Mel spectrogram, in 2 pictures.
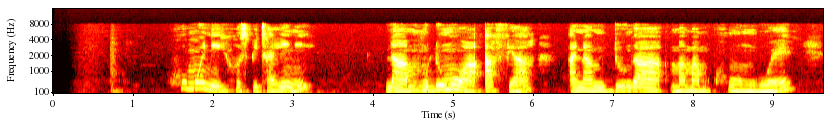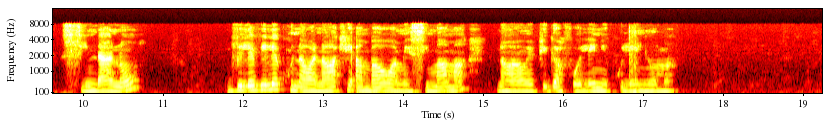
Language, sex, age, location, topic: Swahili, female, 25-35, Kisumu, health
